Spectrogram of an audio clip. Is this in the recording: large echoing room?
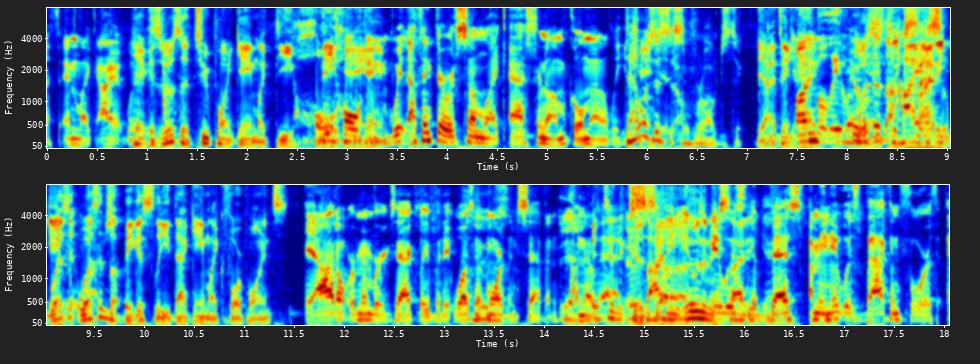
no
